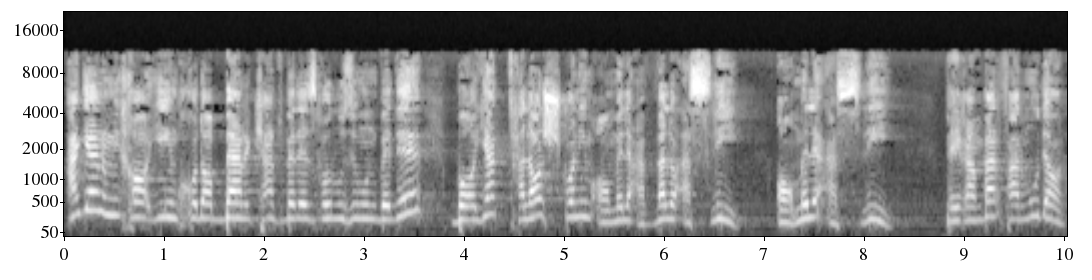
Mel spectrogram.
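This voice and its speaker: Male cleric preaching, really high voice, sing-songy bits, big reverby hall. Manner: animated preaching, drawn-out invocations, sing-song passages. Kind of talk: sermon.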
